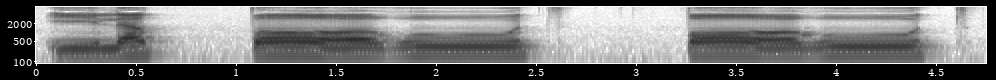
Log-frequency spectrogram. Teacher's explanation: Hujung lidah bertemu dengan gigi kacip atas. So maksudnya hujung lidah kita mesti kena sentuh dengan gigi. Kita kena rasa gigi kita baru tepat sebutan ta.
